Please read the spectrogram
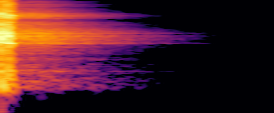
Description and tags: zippo opening (Freeze)
sounds recorded and slightly modified in Ableton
